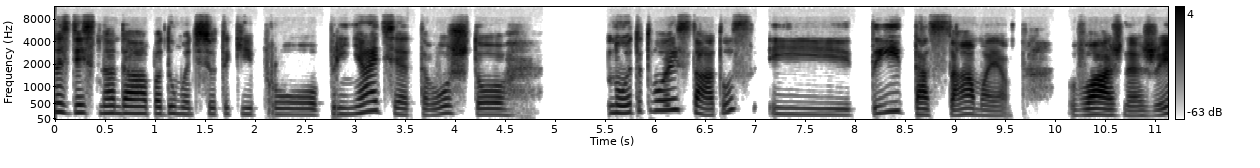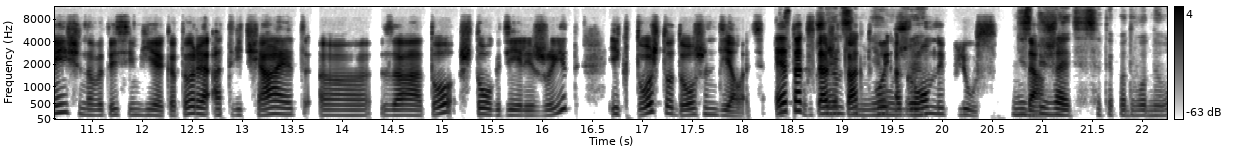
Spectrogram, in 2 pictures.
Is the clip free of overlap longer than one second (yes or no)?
no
